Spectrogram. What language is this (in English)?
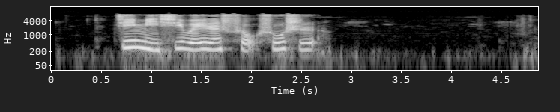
Chinese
